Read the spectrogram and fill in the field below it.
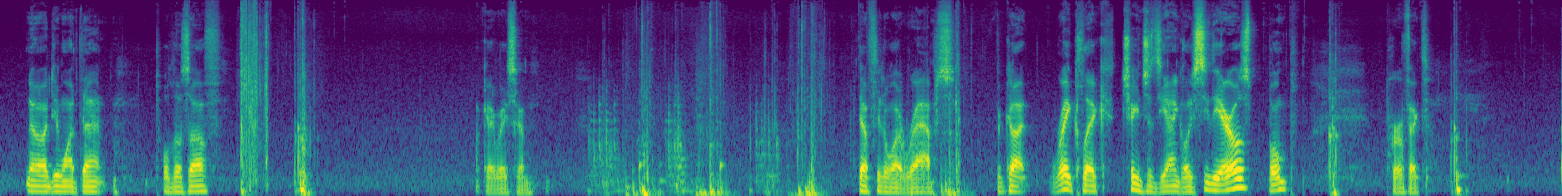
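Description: Heavy wooden logs knock down into place.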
